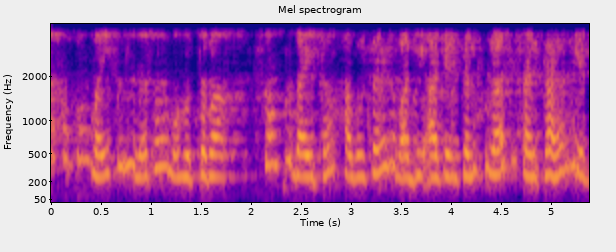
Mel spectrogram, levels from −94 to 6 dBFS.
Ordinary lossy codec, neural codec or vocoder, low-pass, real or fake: none; vocoder, 22.05 kHz, 80 mel bands, HiFi-GAN; 3.6 kHz; fake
